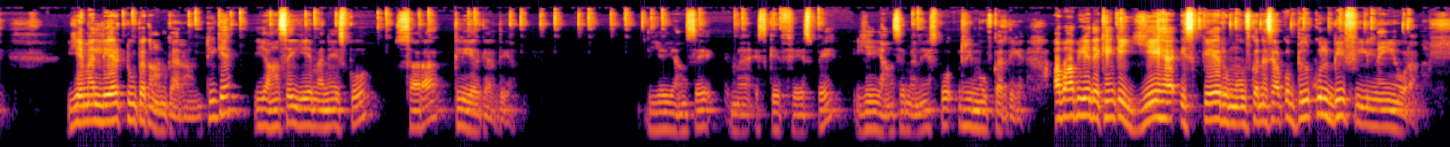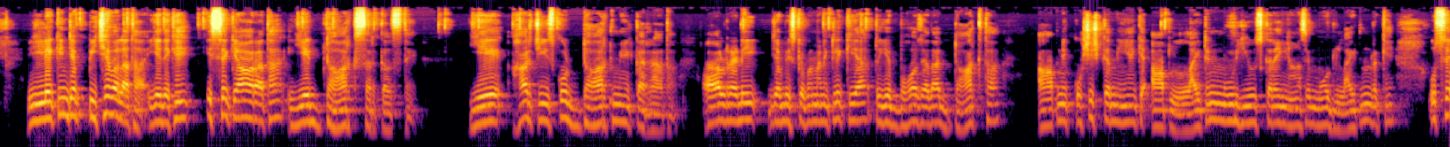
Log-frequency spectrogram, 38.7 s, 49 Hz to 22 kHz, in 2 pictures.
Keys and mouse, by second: 14.5 click, 28.9 click, 34.5 click.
